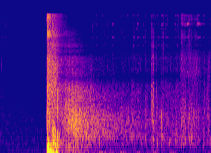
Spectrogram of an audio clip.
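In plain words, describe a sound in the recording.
A pistol fires a single loud shot that echoes off into the distance.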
